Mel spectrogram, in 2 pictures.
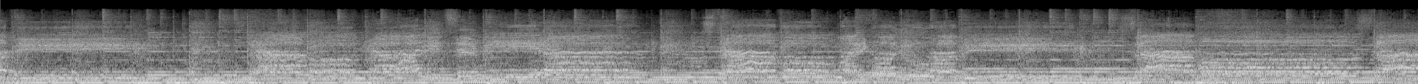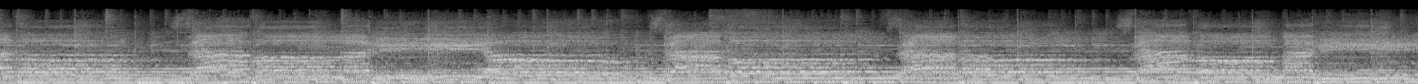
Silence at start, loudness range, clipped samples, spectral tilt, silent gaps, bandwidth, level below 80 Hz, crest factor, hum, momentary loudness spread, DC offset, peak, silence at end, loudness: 0 s; 1 LU; under 0.1%; -5 dB/octave; none; 14 kHz; -20 dBFS; 10 dB; none; 2 LU; 2%; 0 dBFS; 0 s; -11 LUFS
